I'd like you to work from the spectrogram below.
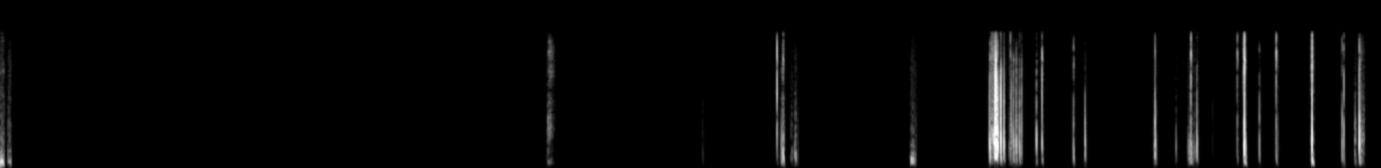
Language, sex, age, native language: Icelandic, female, 40-49, Icelandic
